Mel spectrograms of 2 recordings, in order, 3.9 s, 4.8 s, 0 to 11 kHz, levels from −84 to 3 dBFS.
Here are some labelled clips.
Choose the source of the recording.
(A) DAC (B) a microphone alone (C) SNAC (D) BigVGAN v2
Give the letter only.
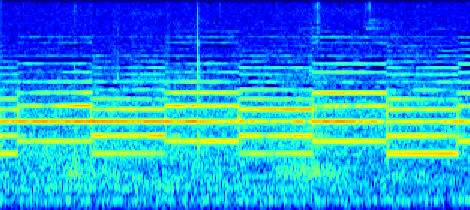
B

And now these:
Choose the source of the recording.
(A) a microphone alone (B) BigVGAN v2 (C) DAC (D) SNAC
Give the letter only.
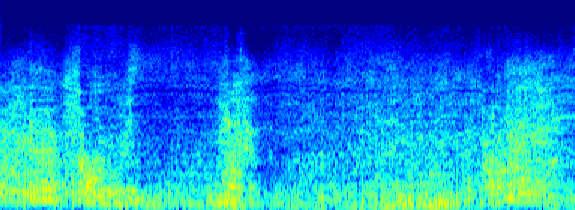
D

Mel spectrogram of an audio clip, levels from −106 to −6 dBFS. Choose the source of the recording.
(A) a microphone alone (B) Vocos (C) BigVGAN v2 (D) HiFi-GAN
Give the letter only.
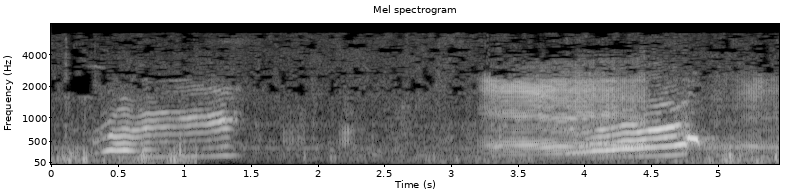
A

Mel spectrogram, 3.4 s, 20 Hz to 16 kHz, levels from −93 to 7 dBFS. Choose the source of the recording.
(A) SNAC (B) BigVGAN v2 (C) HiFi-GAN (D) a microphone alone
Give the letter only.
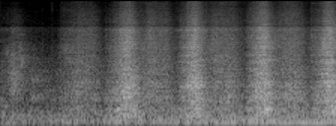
D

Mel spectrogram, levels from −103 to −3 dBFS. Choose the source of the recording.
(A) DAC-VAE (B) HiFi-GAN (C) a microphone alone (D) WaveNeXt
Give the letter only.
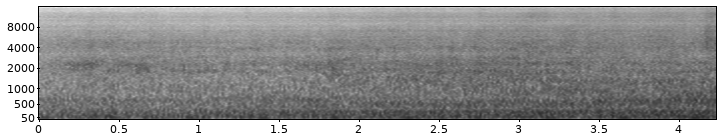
A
